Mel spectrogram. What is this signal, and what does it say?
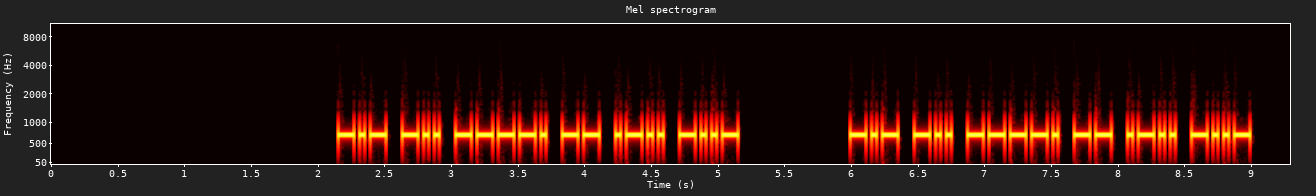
Morse code, heard as a keyed tone, about 30 wpm, 700 Hz. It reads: KD9MLX KD9MLX
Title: USA Call Signs - 6 Characters - Repeated 3x - 30wpm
